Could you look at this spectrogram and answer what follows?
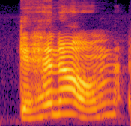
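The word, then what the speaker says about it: Gehinnom: Um, so Gehenom is how you pronounce it.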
